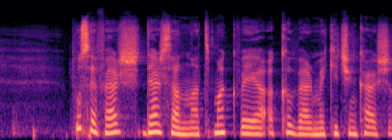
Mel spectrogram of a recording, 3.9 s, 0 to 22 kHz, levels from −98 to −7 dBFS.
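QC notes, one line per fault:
No faults heard anywhere in this speech recording.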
